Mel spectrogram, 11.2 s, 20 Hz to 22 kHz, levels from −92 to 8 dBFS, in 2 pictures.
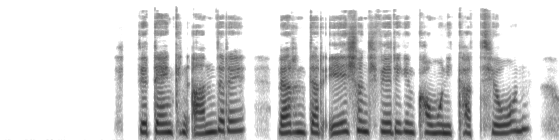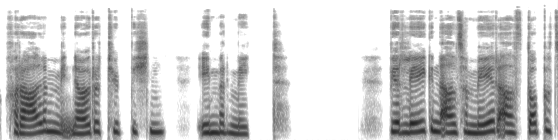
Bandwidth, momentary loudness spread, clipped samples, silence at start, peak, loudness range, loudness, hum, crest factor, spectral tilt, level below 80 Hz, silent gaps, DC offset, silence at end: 17 kHz; 9 LU; under 0.1%; 1.2 s; -2 dBFS; 3 LU; -16 LUFS; none; 16 dB; -4 dB/octave; -64 dBFS; 1.24-1.35 s, 7.26-7.30 s, 8.15-8.19 s, 8.57-8.71 s, 8.78-8.85 s, 9.08-9.12 s; under 0.1%; 0 s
